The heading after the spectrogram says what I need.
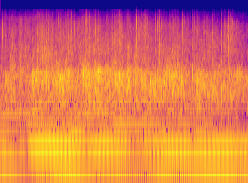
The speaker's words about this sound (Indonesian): Berikan tepuk tangan buat Tuhan. Amin.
